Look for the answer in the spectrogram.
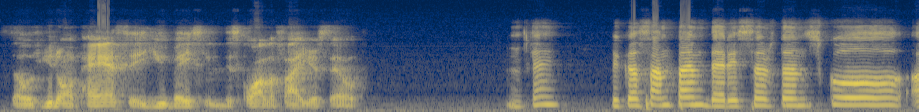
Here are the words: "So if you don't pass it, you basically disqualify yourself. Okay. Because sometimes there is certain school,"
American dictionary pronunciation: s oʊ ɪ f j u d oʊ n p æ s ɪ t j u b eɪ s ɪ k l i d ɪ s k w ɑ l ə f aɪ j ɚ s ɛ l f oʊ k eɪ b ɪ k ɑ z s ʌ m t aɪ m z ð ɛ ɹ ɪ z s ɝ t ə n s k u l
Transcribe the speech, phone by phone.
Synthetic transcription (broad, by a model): s oʊ ɪ f j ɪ d oʊ n p æ s ɪ t j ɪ b eɪ s ɪ k l i d ɪ s k w ɑ l ə f aɪ j ɚ s ɛ l f oʊ k eɪ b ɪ k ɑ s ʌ m t aɪ m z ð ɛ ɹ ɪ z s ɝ t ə n s k u l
